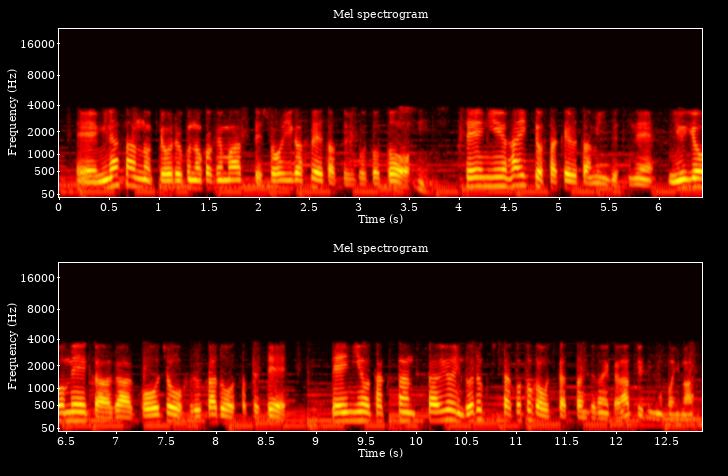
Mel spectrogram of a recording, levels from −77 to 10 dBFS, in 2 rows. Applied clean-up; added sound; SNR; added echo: none; none; none; none.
